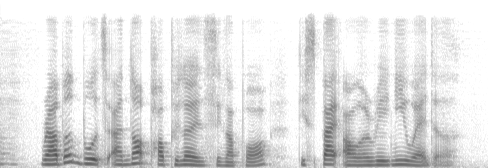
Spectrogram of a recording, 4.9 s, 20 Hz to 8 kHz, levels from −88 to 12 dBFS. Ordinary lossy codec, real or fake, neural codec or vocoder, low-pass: none; fake; codec, 16 kHz, about 1 kbps, DyCAST, with the encoder's durations; 7.2 kHz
